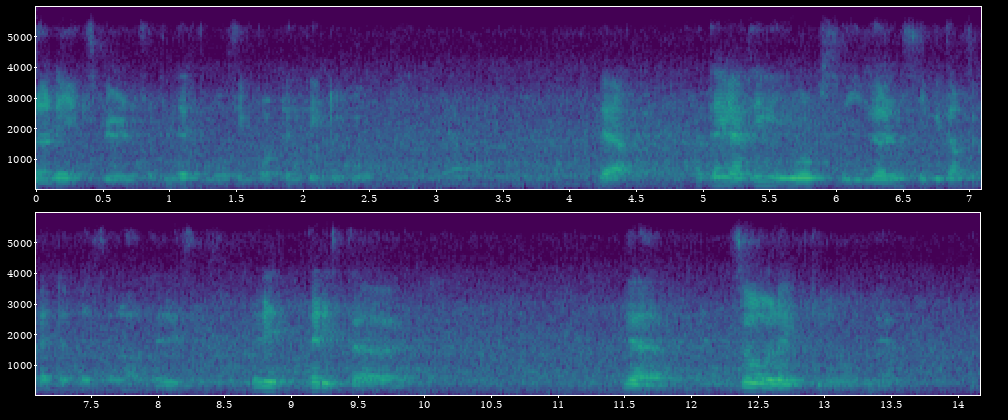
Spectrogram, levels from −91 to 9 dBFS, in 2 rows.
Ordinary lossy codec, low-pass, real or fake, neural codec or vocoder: Opus, 32 kbps; 5.4 kHz; real; none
